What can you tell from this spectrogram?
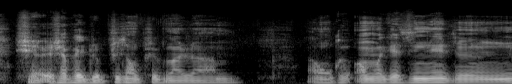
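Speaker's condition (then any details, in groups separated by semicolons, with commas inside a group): Huntington's disease; inherited, 43 repeats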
